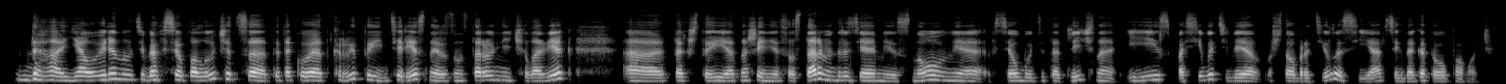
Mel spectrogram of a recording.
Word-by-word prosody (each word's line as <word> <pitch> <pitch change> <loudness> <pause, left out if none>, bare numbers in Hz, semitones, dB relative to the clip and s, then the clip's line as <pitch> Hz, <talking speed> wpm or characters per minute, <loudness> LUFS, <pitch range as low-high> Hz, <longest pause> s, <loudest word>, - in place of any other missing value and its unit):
Да, 210 -3 +3
я 190 +2 +3
уверена, 230 +6 +3
у 225 - -3
тебя 215 -1 +1
всё 210 0 0
получится. 200 -2 +3
Ты - - -4
такой 190 0 +3
открытый, 215 +2 -3
интересный, 180 +4 +1
разносторонний 180 +4 -1
человек, 175 +11 +3 0.5
э, 155 -2 +2
так 175 -1 +1
что 165 - -3
и 165 +1 -1
отношения 165 -1 -1
со 160 - -4
старыми 215 +7 +6
друзьями, 175 -4 -1
и - - -5
с 150 - -9
новыми, 175 -3 -1
всё 170 +1 -1
будет 165 +1 -11
отлично. 170 0 -3
И 180 +6 -5
спасибо 195 - -3
тебе, 160 -8 -1
что 160 - -4
обратилась. 145 -1 -3
Я 140 +4 -2
всегда 145 -3 -4
готова 145 -2 -2
помочь. - - -12
180 Hz, 145 wpm, -22 LUFS, 160-205 Hz, 0.5 s, старыми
